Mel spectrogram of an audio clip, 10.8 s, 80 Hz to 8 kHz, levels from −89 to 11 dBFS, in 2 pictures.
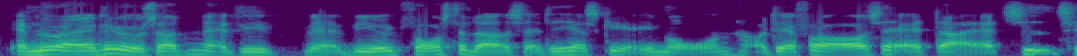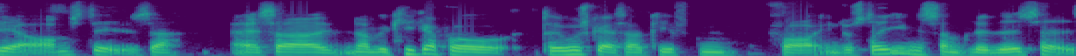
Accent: native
